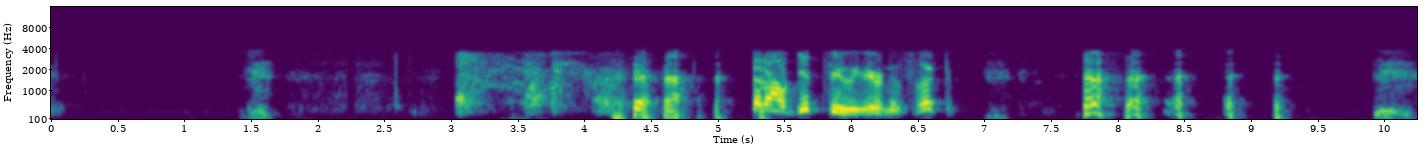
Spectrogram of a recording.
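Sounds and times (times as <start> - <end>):
person coughing: 3.0 - 4.2
speech: 4.2 - 6.8, 7.7 - 9.3.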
